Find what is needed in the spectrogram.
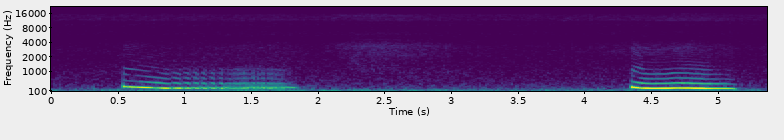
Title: Annie the tabby cat snoring and dreaming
